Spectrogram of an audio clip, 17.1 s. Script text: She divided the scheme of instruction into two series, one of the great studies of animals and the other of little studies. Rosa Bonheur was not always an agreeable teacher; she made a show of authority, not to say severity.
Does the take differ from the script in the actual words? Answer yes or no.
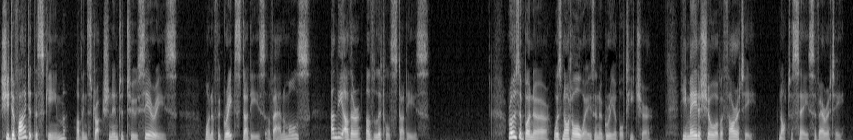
yes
